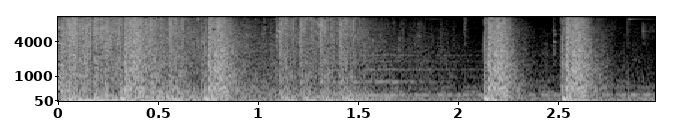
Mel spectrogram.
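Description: Gunfire in the Half-Life video game at a factory, rapid bursts of shots with sharper single blasts standing out near the end, loud and up close with no talk.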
